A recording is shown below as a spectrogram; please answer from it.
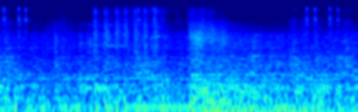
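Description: Dense gunfire from the WWII shooter game Heroes & Generals: a continuous clatter of rapid shots with a louder burst near the middle, close and steady throughout.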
